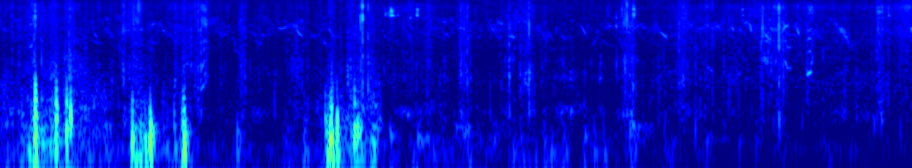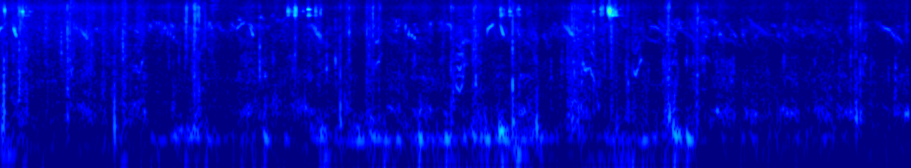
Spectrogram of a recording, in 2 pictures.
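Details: Mongolian horses cropping grass on a summer morning in the sun: loud, close bursts of crunchy tearing bites in the first few seconds, then softer, scattered chewing snaps over a low rumble.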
